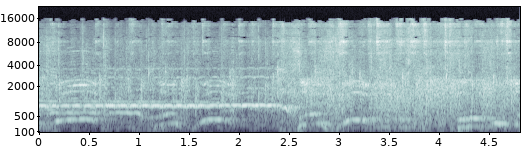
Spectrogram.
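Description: A church congregation applauding and cheering, with sustained clapping and crowd noise throughout while voices shout and sing over it, loud and close.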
